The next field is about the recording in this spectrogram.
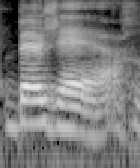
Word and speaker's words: Bergère: It's literally, it's spelled so, like burger, but I'm making it Bergère. – Really nice. Bergère.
